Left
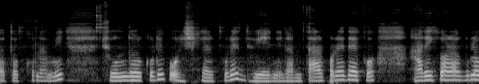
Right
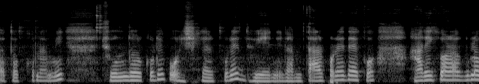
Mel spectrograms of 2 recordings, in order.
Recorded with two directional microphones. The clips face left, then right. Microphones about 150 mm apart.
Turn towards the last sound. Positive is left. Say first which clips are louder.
# left 4 dB
turn(degrees=30)  # may be behind; listen again after turning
